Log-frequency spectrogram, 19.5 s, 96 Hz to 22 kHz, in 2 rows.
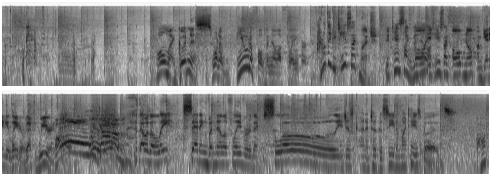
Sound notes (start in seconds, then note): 0.1 fizzes; 0.2 gulps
